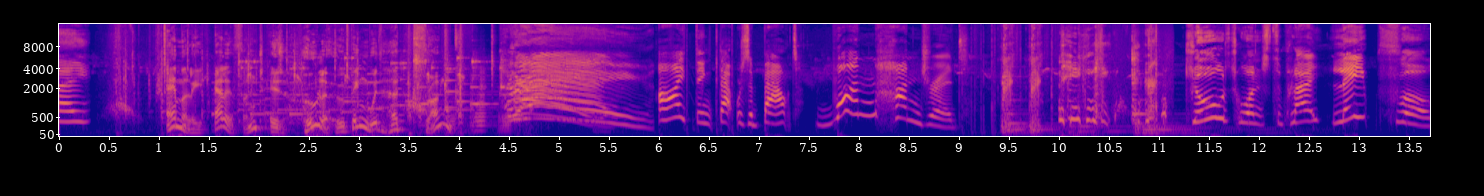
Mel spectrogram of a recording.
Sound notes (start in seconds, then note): 9.4 oinks and giggles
